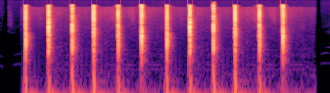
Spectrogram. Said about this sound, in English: She claps.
